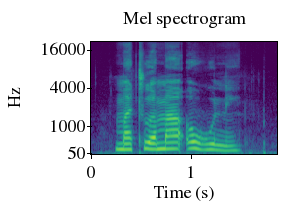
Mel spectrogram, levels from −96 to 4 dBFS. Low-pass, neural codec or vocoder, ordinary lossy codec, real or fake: none; vocoder, 44.1 kHz, 128 mel bands, Pupu-Vocoder; none; fake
